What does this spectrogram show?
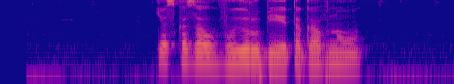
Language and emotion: Russian, angry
